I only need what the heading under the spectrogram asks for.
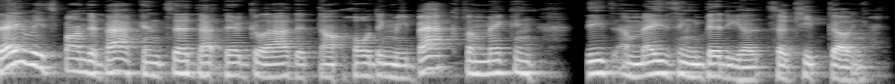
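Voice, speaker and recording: In audible room echo, a man talks at a very slow pace. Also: medium pitch for a man, ordinary pitch variation. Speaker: gaming YouTuber podcast host. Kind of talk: casual solo podcast talk.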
